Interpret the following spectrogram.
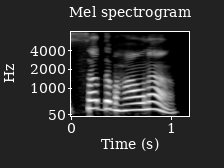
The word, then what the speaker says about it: सद्भावना: सद्भावना सद्भावना देखिए सद्भावना सद यानी द का उच्चारण तेजी से कर रहे हैं। यानी आधा द है। देखिए सद सद भा व न ऐसे सद्भावना जिस अक्षर का उच्चारण तेजी से होता है वह आधा होता है।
